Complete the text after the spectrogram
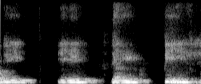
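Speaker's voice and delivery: slow, evenly spaced imitated beeps. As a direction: beep slowly like the old crossing signal. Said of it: "instead of going".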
